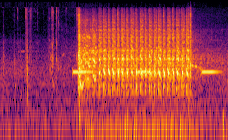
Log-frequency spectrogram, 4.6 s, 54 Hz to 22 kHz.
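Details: Nissan 300ZX, new fuel filter, fuel pump relay and PTU fitted without success: starter cranks about three and a half beats a second for two seconds with a chime, never firing; crank no start, fixed by replacing the failed fuel pump.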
